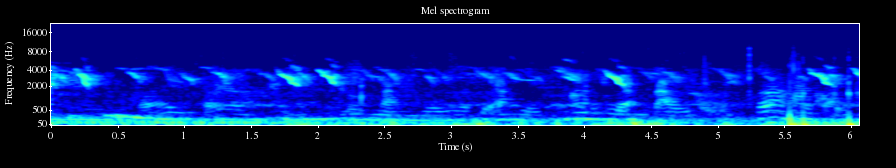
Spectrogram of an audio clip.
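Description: Chickens calling: a steady run of short, high, falling calls, about three a second.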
